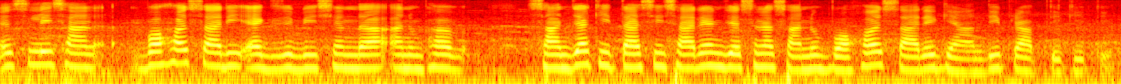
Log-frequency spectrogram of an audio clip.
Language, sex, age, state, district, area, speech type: Punjabi, female, 18-30, Punjab, Faridkot, rural, spontaneous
